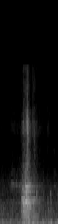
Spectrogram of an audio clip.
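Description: Homemade namak pare, a fried flour snack, are dropped into a bowl and land with a bright, crisp clatter that fades quickly over a low steady hum. The sharp sound shows they came out flaky and crunchy.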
